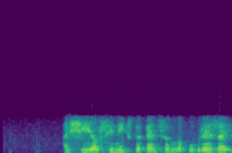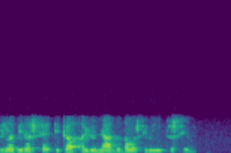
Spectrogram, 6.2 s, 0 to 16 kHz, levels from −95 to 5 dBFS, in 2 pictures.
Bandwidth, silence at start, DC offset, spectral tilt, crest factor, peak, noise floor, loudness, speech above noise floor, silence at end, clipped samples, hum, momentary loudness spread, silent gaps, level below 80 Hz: 4 kHz; 0.85 s; under 0.1%; -9.5 dB/octave; 18 dB; -2 dBFS; -70 dBFS; -20 LUFS; 51 dB; 0.5 s; under 0.1%; none; 9 LU; none; -72 dBFS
